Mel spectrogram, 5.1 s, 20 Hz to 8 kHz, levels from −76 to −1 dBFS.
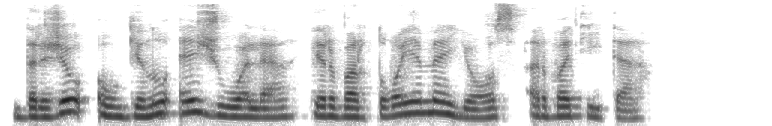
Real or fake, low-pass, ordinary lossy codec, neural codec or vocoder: real; 7.2 kHz; AAC, 32 kbps; none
